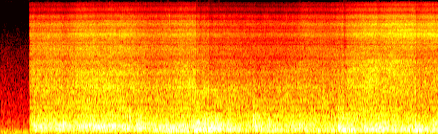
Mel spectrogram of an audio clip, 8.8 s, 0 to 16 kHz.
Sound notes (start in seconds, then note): 0.6 intense sea roars; 0.6 intense waves splashes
